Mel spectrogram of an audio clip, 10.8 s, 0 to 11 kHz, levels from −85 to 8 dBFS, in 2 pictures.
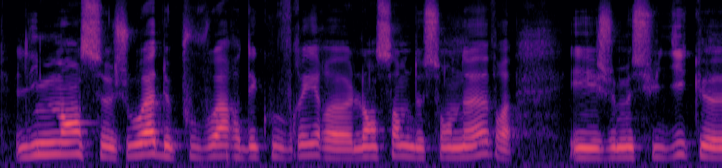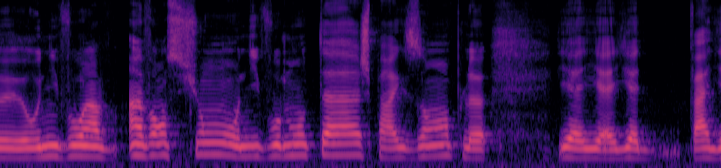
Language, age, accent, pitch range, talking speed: French, 50-69, French, 145-185 Hz, 150 wpm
